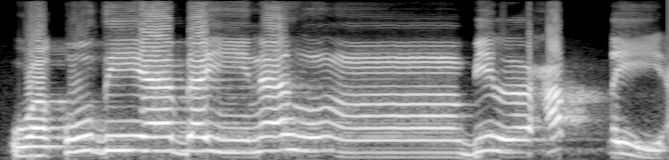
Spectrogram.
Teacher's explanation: ada mim ketemu ba untuk ikhfa syafawinya dengungkan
